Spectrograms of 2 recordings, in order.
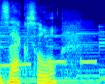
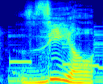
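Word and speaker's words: ZEXAL: Gaga magician is clearly meant to represent humor from Yu-Gi-Oh Zaxel or zeal as it is supposed to be pronounced apparently.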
